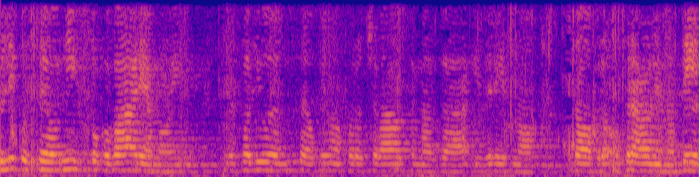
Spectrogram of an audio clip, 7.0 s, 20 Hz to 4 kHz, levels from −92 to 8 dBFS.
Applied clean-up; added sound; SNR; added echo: none; Chewing, mastication; 16 dB; reverberation time 2.0 s.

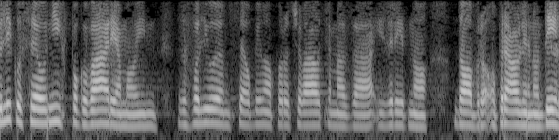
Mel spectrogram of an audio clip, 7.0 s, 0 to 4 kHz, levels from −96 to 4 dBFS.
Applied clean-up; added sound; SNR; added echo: none; none; none; none.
